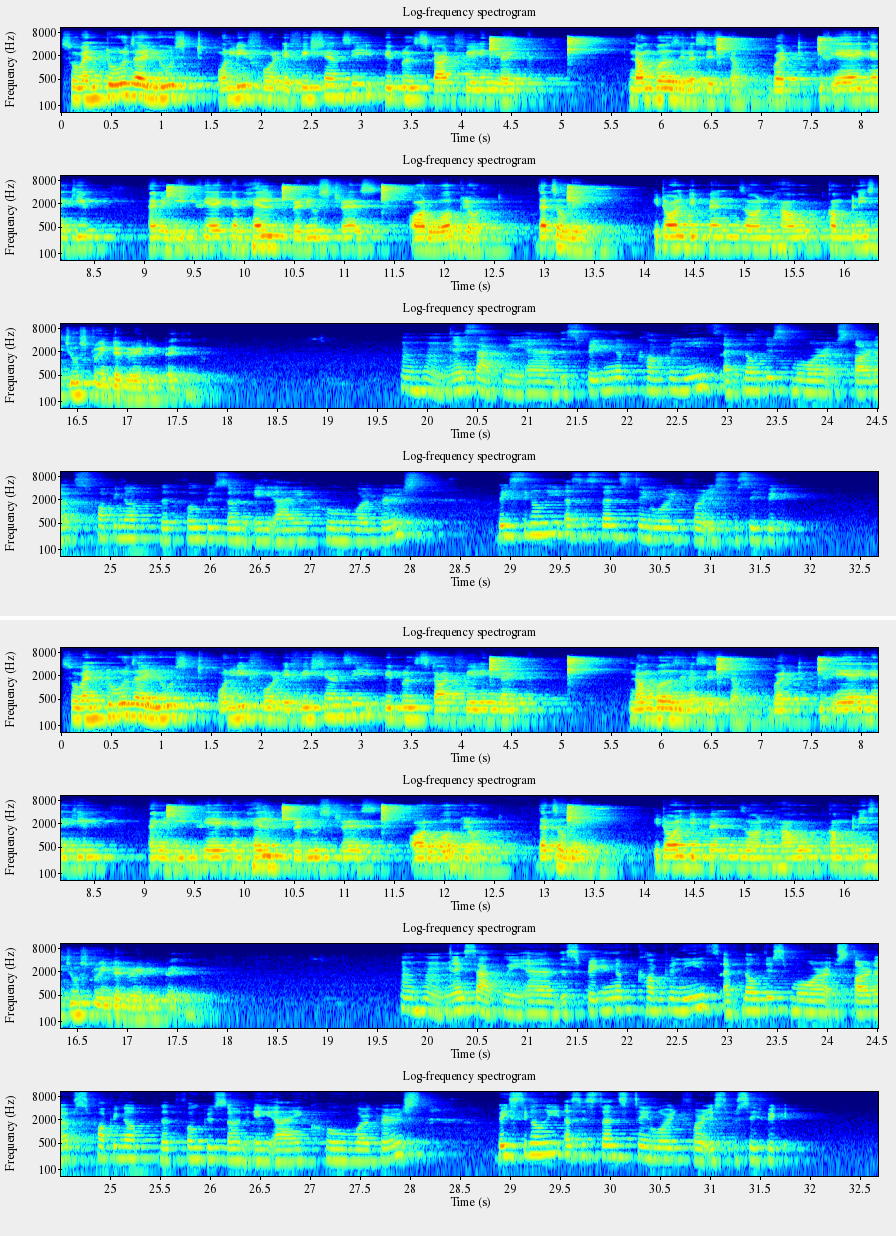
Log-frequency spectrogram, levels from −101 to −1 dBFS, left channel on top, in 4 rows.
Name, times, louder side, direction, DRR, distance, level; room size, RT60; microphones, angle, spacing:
voice 1, 0.0-1.3 1.6-4.6 5.7-7.3 7.6-8.5 9.0-11.3 11.6-12.5 12.9-13.5 14.1-17.7, left 2 dB, 65° left, 4 dB, 0.9 m, -32 dB
sound 1, 4.3-4.6 5.1-5.4 6.6-6.9 7.6-7.8 9.2-9.5 10.4-10.7 11.4-11.7 13.2-13.6, equal, ahead, 0.3 m, -35 dB
voice 2, 19.7-28.1 28.8-31.8, right 3 dB, 50° right, 5 dB, 0.7 m, -41 dB
13.5 x 10.0 x 2.2 m, 1.2 s
head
